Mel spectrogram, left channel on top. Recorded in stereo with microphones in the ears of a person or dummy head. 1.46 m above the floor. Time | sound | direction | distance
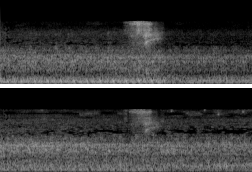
1.3 | whispering | 10° left (ahead or behind) | 0.6 m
